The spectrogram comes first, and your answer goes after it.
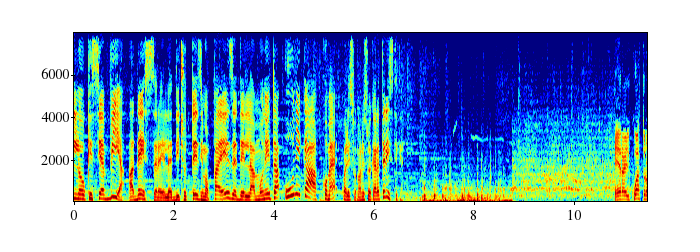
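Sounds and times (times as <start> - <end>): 
speech: 0.0 - 6.8, 10.8 - 11.4
fireworks at a street celebration in Latvia crackling and popping: 6.9 - 8.8.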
